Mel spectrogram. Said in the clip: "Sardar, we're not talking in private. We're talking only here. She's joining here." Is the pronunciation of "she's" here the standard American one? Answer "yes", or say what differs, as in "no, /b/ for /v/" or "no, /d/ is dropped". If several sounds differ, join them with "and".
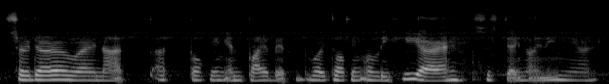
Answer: no, /s/ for /ʃ/ and /s/ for /z/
